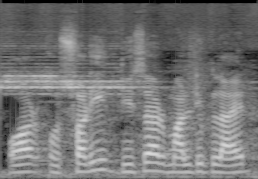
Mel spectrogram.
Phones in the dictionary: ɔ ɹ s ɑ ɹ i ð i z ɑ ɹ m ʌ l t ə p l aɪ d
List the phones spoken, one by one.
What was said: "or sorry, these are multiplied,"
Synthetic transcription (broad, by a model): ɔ ɹ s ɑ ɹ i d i s ɑ ɹ m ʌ l t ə p l aɪ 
